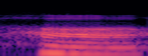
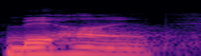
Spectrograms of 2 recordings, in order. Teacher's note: لاحظ هو في الاساس voiceless، لكن بين two vowels بيتحول ل voiced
